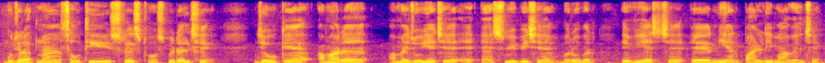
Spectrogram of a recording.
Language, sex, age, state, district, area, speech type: Gujarati, male, 18-30, Gujarat, Ahmedabad, urban, spontaneous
